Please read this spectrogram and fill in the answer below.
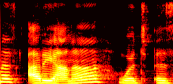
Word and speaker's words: Ariana: So the next name is Ariana, which is spelled exactly like Ariana, but in Maori you roll your R's, and Ariana is a very popular name over here.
